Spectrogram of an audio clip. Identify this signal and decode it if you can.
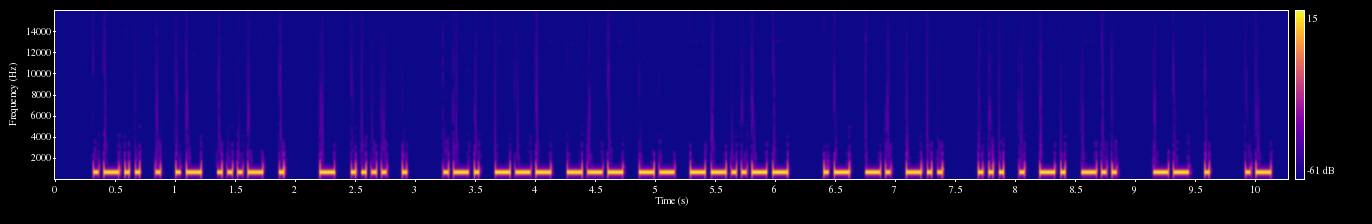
Morse code, heard as a keyed tone, about 28 wpm, 700 Hz. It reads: LEAVE THE ROOM, AND SEND ME A
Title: Sentences from Top 1500 Words 28wpm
